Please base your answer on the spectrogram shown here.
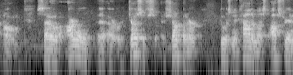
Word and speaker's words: Schumpeter: quote is by Arnold Schumpeter how do you pronounce us that audition Schumpeter Schumpeter okay so it's a quote about Rome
